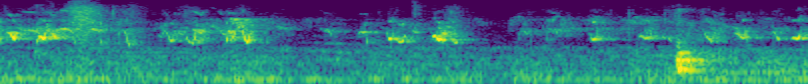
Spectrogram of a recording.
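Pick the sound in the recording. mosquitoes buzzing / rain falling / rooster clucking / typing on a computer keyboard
rooster clucking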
